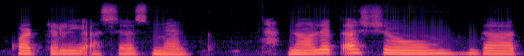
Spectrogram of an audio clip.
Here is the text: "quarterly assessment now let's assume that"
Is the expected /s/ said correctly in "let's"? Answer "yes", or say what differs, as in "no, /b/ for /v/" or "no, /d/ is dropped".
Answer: no, /s/ is dropped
